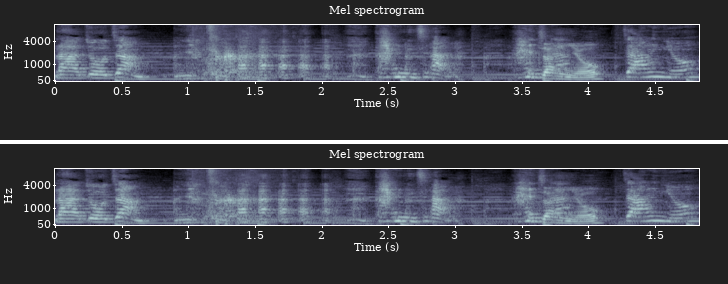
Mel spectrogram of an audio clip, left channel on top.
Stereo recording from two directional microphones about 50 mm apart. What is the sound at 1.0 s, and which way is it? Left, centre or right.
Speech, left.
